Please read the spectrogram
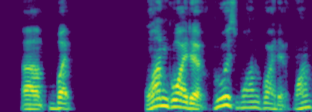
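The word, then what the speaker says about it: Juan Guaidó: Guaido, and I had to make sure I pronounced that right. Juan Guaido.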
